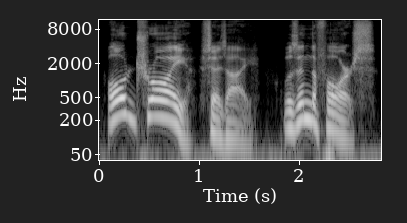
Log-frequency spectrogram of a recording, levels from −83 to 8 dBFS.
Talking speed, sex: 170 wpm, male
